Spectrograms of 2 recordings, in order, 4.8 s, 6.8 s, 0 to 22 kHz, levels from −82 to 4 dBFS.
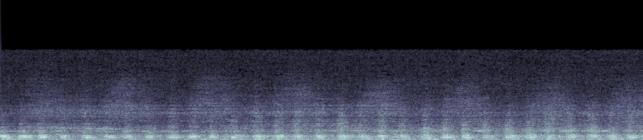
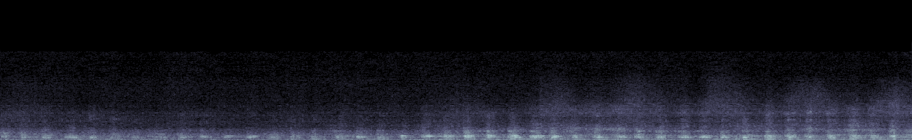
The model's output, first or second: second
